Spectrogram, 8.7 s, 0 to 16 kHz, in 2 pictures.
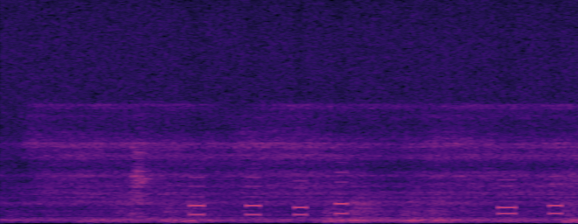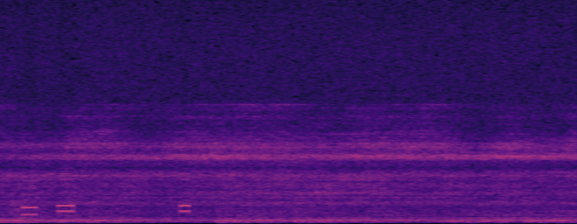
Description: DTMF, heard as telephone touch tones, dialled by hand, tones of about 100 ms, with the noise inside a subway train. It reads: 2216 4510 0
